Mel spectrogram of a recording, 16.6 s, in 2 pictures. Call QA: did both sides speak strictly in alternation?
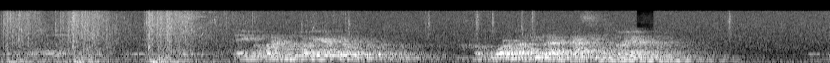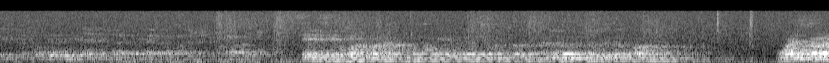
Yes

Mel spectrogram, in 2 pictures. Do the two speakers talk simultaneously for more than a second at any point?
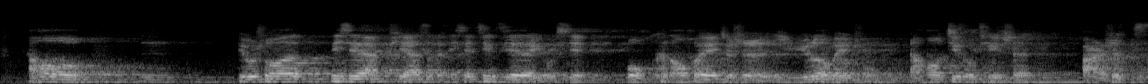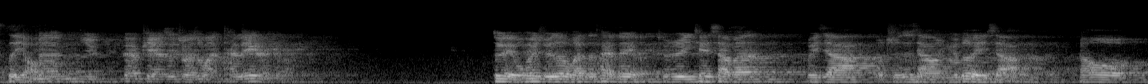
No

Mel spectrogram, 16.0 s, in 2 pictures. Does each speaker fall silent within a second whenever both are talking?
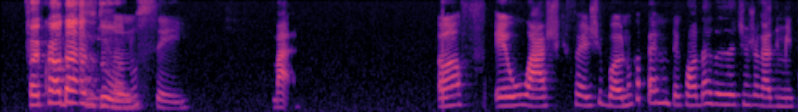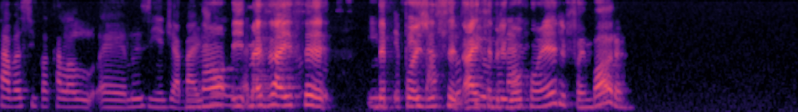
No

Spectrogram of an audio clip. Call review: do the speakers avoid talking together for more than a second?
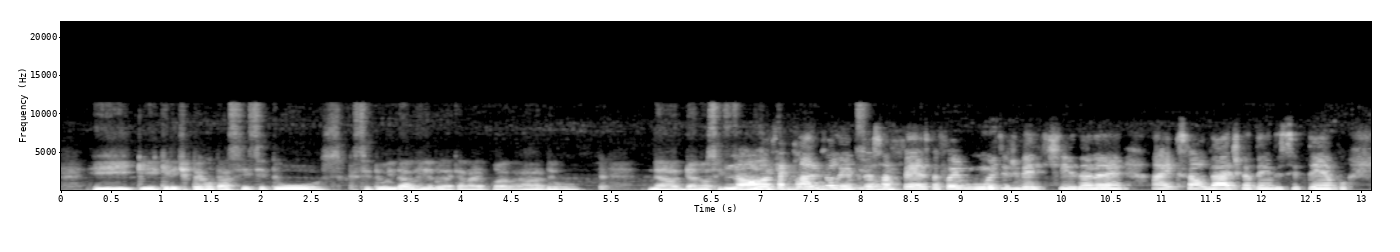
No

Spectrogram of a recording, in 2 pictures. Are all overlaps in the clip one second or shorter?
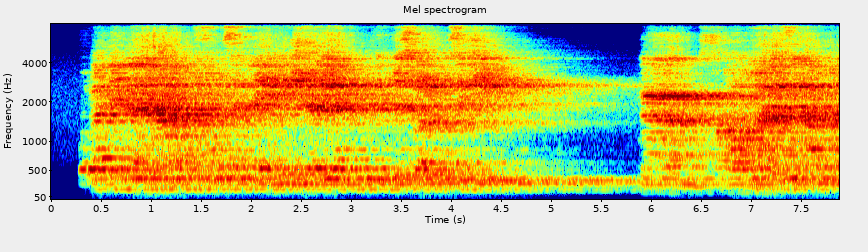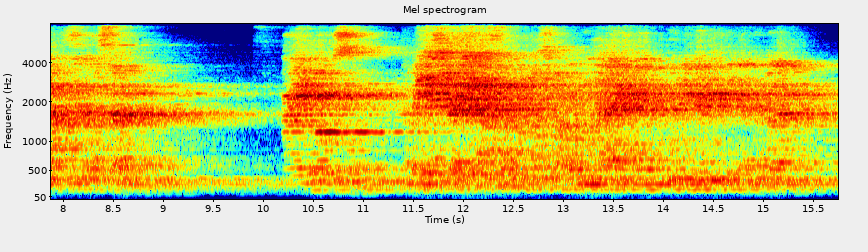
Yes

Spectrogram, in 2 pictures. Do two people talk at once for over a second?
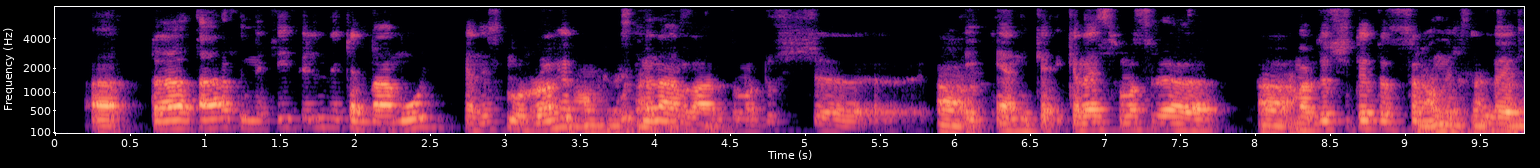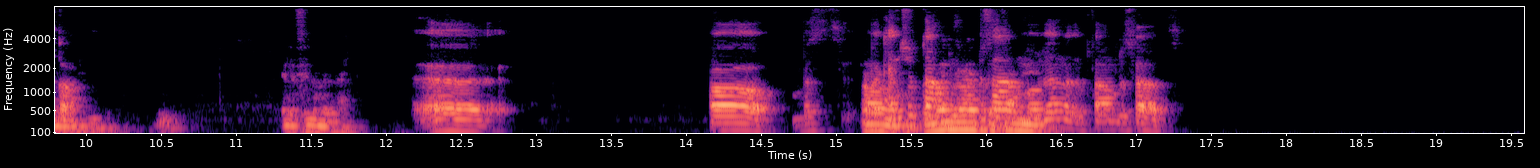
Yes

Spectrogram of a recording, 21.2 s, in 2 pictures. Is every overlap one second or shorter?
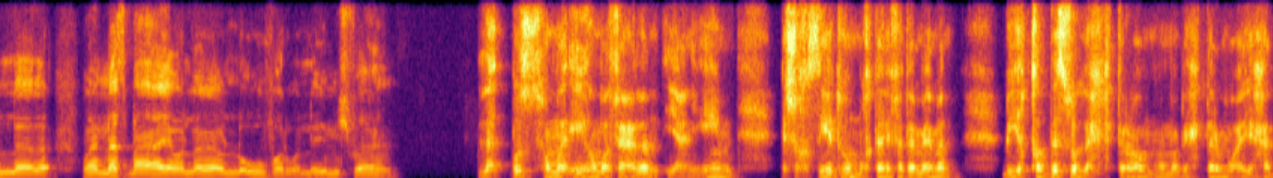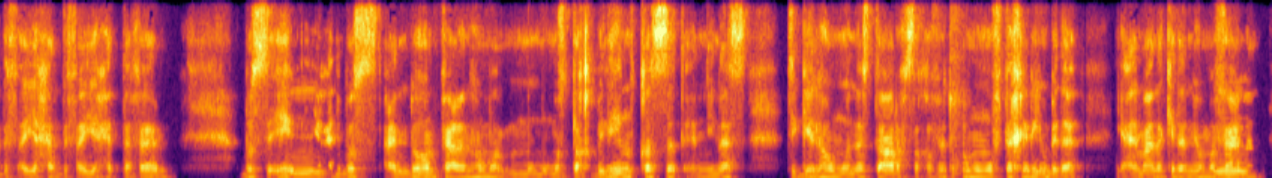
Yes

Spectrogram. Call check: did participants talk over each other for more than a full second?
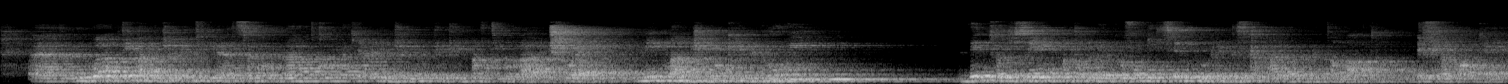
No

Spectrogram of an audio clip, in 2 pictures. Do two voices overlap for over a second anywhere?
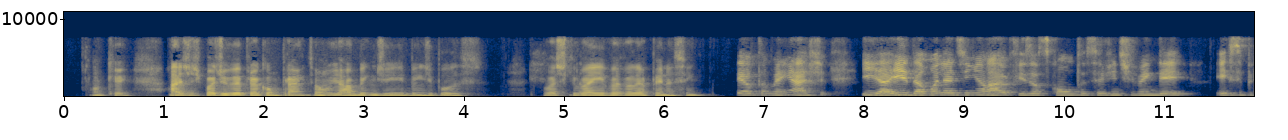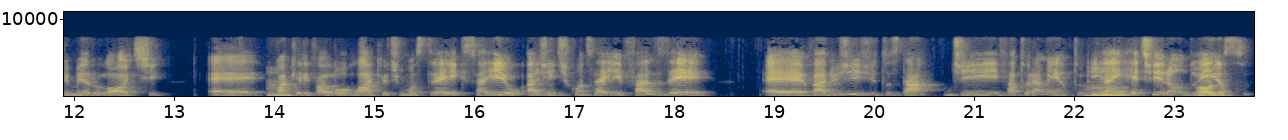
No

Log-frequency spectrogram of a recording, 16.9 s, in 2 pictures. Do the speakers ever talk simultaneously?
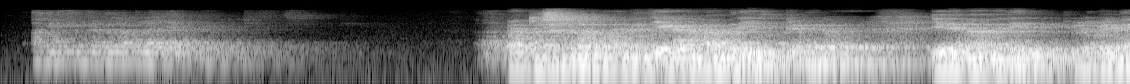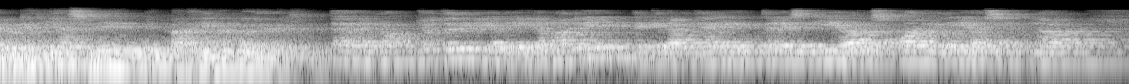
No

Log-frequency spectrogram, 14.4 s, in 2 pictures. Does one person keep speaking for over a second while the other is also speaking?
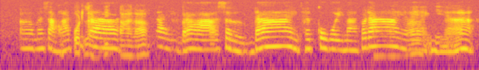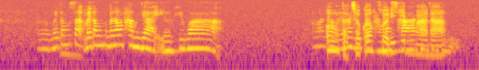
Yes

